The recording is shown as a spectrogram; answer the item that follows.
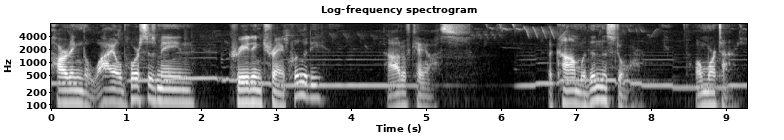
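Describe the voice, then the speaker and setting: A man teaching tai chi, cueing each movement step by step in a gentle, encouraging, unhurried way. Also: lowish voice, lively intonation, very noisy. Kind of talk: guided movement lesson, calm step-by-step cueing. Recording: music playing behind the voice. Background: music.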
